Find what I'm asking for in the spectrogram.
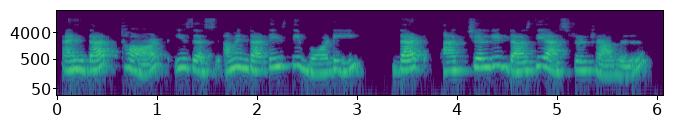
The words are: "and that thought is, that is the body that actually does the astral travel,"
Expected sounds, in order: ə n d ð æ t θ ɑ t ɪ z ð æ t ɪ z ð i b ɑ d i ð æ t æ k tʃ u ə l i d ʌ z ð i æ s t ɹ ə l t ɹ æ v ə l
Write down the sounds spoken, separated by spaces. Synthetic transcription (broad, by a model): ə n d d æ t t ɑ t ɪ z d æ t ɪ z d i b ɑ d i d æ t æ k tʃ u ə l i d ʌ z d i æ s t ɹ ə l t ɹ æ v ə l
